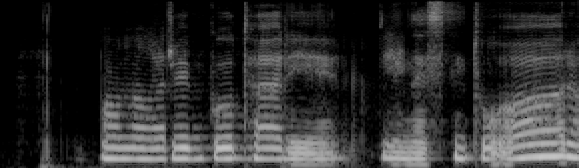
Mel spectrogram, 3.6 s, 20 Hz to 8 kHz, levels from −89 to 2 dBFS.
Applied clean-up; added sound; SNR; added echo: neural mask model DeepFilterNet 3.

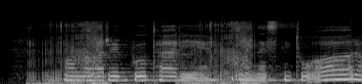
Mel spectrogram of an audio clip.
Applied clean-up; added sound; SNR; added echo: none; Zipper (clothing); 7 dB; reverberation time 1.0 s.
